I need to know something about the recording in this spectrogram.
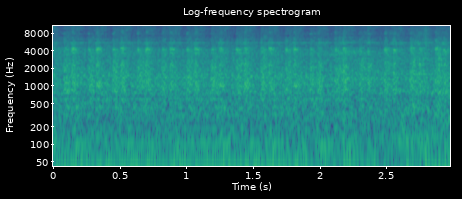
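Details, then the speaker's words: Mack diesel truck idling rough after banjo washers and injector work: heavy uneven rumble with irregular knocks, possibly a misfiring cylinder; owner suspects air in the fuel line at the fuel pump, will re-prime, unconfirmed. "we can try to prime it one more time it's like if you get an air bubble right there at the fuel pump it could cause that problem"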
